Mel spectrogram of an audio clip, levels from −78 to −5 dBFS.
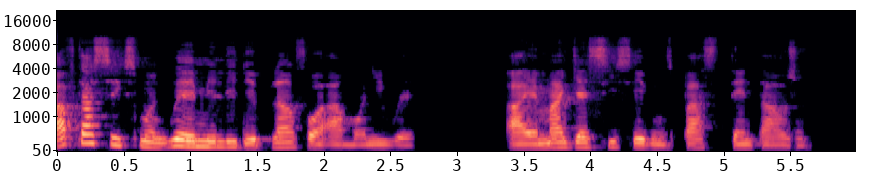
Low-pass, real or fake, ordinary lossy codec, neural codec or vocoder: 9.9 kHz; real; AAC, 64 kbps; none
